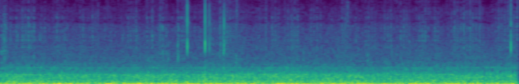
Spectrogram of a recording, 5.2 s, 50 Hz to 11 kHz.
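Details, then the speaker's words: Toyota Tacoma 4WD front wheel bearing hum while driving: steady deep drone, louder straight or turning right, goes away turning left; no play found when shaking the tire. "I turn to the left the noise goes away the humming goes away if I'm going straight or to the right it makes more noise"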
